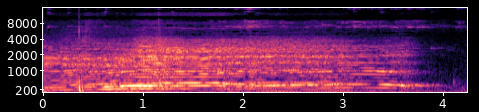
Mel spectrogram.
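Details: Cattle being unloaded: one long, loud moo of about three seconds, evenly sustained with many bright harmonics, fading away at the close, with a couple of sharp knocks early on.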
